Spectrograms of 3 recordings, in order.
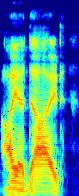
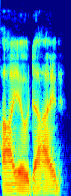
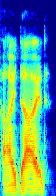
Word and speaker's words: iodide: is the name so this is actually iodide which is three syllables and i i just said that most of them are two this is one of the exceptions it is three syllables io died otherwise it'd just be i died and that would be tragic so gallium again positive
